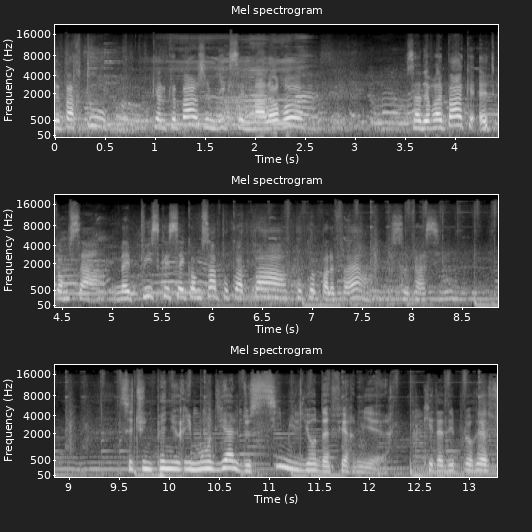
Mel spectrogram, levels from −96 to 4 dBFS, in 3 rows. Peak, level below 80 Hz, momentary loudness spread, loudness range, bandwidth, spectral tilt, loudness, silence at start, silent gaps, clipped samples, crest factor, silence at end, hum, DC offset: -2 dBFS; -42 dBFS; 17 LU; 6 LU; 18.5 kHz; -5 dB/octave; -18 LUFS; 0 s; none; under 0.1%; 16 dB; 0 s; none; under 0.1%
